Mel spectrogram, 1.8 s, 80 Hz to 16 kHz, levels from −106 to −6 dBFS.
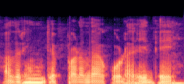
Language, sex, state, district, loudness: Kannada, female, Karnataka, Bidar, -15 LUFS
